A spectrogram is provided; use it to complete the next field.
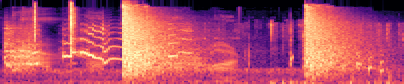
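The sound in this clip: Gunfire in two sharp, loud bursts, each a harsh crack with a short ringing tail, separated by a brief gap.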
